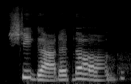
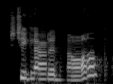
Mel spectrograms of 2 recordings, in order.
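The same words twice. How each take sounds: First: DOG falls in pitch as a finished statement; falling intonation. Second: DOG rises in pitch; rising intonation. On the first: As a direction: drop the pitch on dog to close the thought. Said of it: "intonation went down to indicate the completion". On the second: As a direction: lift dog upward like a question. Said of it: "what happened with the sound of the focus word". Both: Shown as a demonstration.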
